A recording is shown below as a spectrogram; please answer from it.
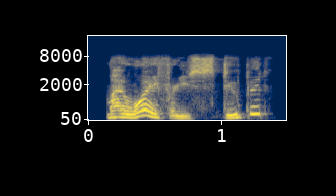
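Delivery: plain, natural, everyday speaking voice. Retelling an answer given to Logan Paul: imitating Dominik Mysterio's real voice. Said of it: "his real, like, "This is how I talk" voice".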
